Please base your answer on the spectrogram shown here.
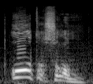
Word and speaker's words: Ottersum: Hoe spreek je Ottersum uit? Ottersum.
